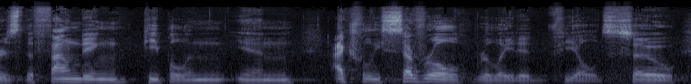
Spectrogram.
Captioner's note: none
